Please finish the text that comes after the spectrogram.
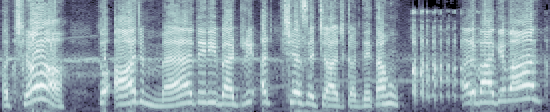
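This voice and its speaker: Woman as an indignant high-voiced householder. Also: lively intonation, a little slow, slight background noise. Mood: indignant, threatening. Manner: indignant, sarcastic. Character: indignant, threatening fat male householder catching a thief. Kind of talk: cartoon story character voice.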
